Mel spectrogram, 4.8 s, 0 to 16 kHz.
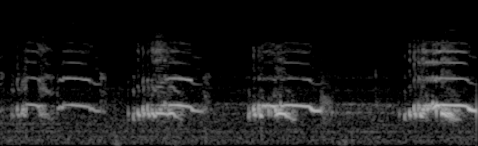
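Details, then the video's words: Pair of common cranes in a southern Swedish field, 22 September 2015, trumpeting ahead of take-off: four bouts of loud, rolling, resonant bugling, each about a second long, separated by short pauses. "Two Common Cranes trumpeting and then taking off"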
